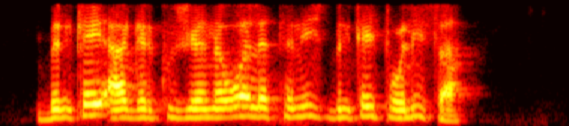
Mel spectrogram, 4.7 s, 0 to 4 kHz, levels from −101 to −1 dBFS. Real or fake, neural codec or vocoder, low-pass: fake; codec, 44.1 kHz, 2.6 kbps, SNAC; 3.6 kHz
